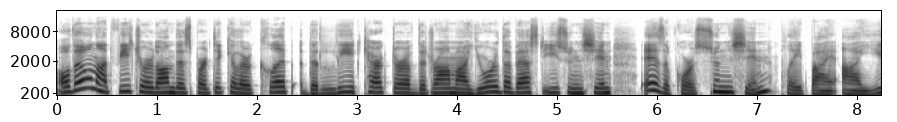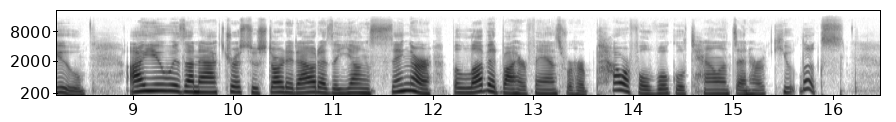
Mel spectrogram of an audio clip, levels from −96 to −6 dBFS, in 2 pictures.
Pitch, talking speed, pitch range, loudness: 215 Hz, 180 wpm, 185-240 Hz, -23 LUFS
